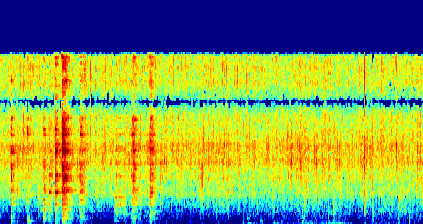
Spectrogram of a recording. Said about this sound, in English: I'll let that sizzle for a minute.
